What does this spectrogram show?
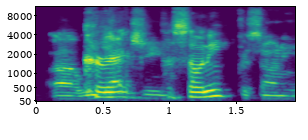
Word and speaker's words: Personae: It's called Current Personi. Personi, yeah.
